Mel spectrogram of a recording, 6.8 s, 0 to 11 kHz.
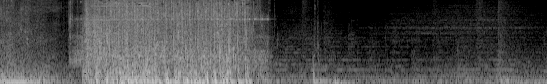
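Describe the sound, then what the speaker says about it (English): A Psy Cannon fires in the turn-based strategy game Warhammer 40k: Chaos Gate Daemonhunters, a loud sustained burst of rapid gunfire-like blasts for about two and a half seconds, then fading into quieter ambient battle noise with a small thud. "Trigger the Psy Cannon."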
